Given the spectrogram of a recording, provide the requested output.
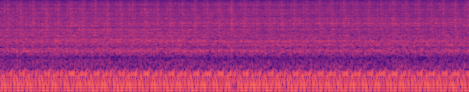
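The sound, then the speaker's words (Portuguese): A generator engine runs steadily with a loud, low rumbling drone and a constant fast mechanical throb, no pauses or changes in speed, and no one speaking, as it is run to show how the generator works. “Eu vou tirar aqui o, a, a conexão, o, a proteção dele para a gente medir, para que eu possa mostrar para vocês como funciona o gerador.”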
